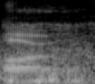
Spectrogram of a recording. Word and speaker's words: Arles: Arles. I guess the S is not pronounced.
